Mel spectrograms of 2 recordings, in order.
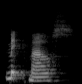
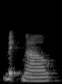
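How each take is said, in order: First: The second syllable of the first word is dropped. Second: A syllable and the final consonant are both dropped. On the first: This is how a young child says it. "Clark would say Mick Mouse" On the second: This is an even less developed child pronunciation. "or even Mick Mow"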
